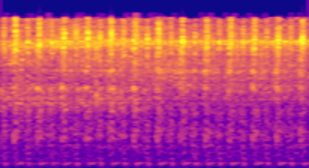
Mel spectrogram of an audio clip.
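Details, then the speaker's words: Motorcycle single, silent before a cylinder-head rebuild (valves, seals, guides replaced), knocking since: crisp, even tapping on every firing stroke at idle; mechanics variously blame piston, con rod or crankshaft. Cause unconfirmed. "aí quando voltou da oficina voltou com esse barulho um barulho eu vou ligar PR vocês verem"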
